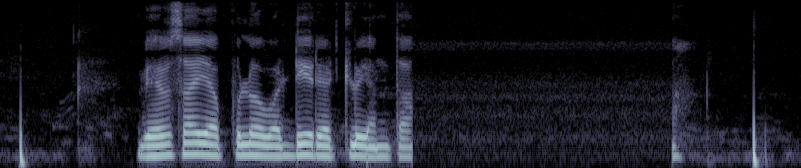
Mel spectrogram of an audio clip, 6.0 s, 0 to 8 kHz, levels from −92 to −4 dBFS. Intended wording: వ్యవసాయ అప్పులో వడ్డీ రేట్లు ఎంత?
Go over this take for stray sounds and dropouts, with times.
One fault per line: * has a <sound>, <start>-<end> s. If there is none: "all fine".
all fine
